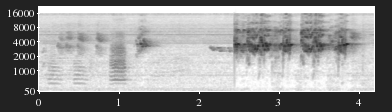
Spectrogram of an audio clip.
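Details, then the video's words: Javan myna lure call for prompting quiet mynas to sing: a few soft nasal, harmonic notes and a short whistle, then a sudden loud burst of harsh, grating chatter. "JALAK KEBO SUARANYA BIKIN JALAK PADA TERIAK"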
